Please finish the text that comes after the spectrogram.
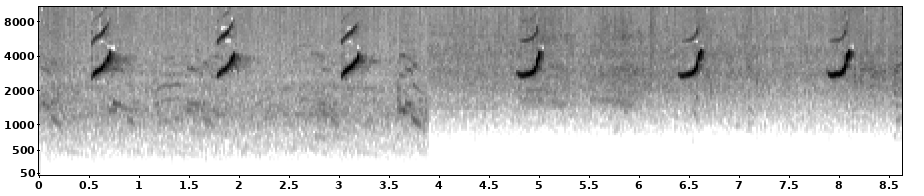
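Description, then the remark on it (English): Willow warbler and chiffchaff calls: six short, clear, upslurred "hweet" notes, three then three of a slightly different shape, evenly spaced about a second and a half apart, with no talking. “For me, the key difference between separating willow warbler calls from chiff-chaff calls is the presence of a letter U.”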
